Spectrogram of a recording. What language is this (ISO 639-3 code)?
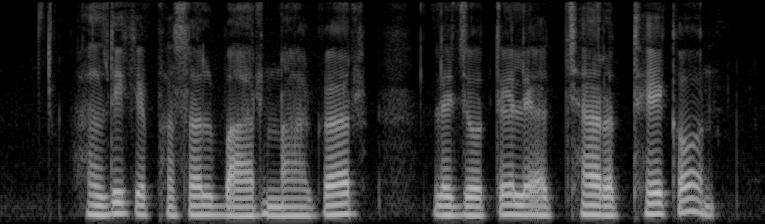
hne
